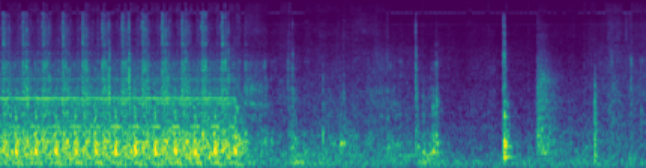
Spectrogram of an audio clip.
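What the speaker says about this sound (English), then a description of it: "So we're going to top stitch right along both rows, both the top and the bottom of the bias tape that you're using." Sewing machine top stitching along both edges of bias tape on a child's garment, a steady rapid whirring stitch for about a second and a half that then stops, leaving faint handling clicks and rustles.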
